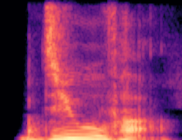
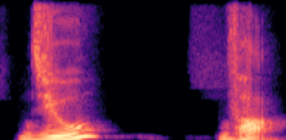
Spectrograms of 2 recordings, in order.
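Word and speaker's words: জিহ্বা: অন্যস্বর হইলে আমার হটা কি ও এর মত হবে নাকি উ এর মত হবে? নিঃসন্দেহে উ এর মত হবে। শব্দের উচ্চারণটা কেমন হইল? জিউভা। জিউভা।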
